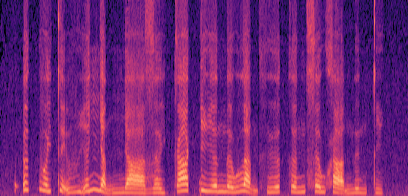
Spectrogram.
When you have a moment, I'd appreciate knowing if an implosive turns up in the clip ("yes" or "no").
yes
